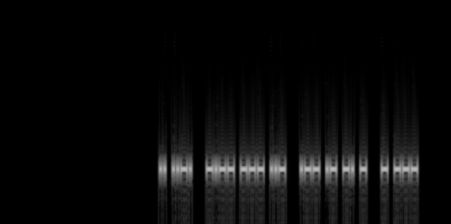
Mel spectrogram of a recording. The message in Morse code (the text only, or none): IF YOU WANT TO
